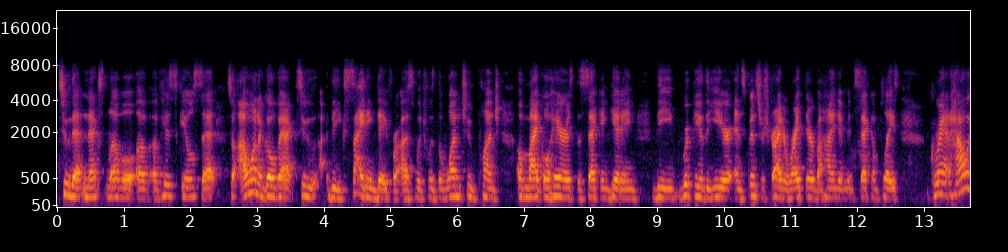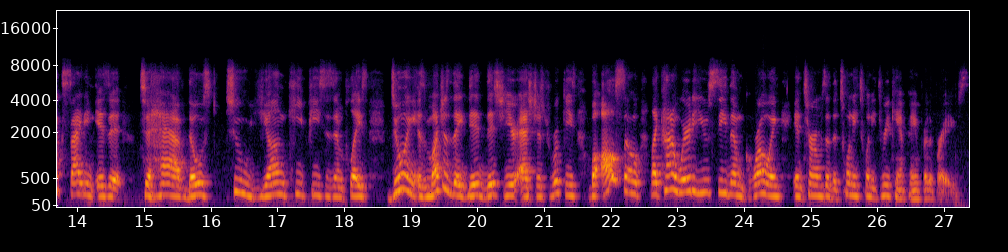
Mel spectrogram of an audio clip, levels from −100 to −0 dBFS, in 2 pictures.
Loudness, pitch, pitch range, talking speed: -29 LUFS, 175 Hz, 155-200 Hz, 205 wpm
